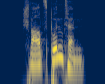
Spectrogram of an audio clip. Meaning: inflection of schwarzbunt: 1. strong genitive masculine/neuter singular 2. weak/mixed genitive/dative all-gender singular 3. strong/weak/mixed accusative masculine singular 4. strong dative plural
- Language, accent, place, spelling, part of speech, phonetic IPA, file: German, Germany, Berlin, schwarzbunten, adjective, [ˈʃvaʁt͡sˌbʊntn̩], De-schwarzbunten.ogg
